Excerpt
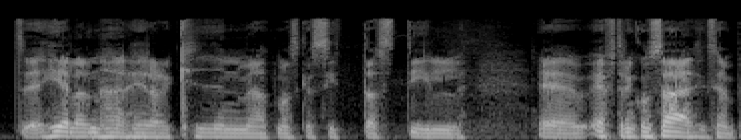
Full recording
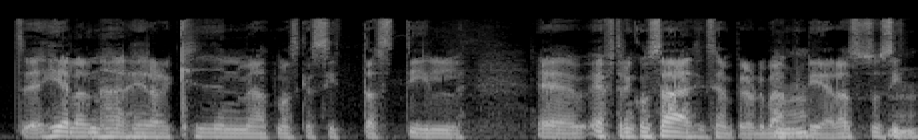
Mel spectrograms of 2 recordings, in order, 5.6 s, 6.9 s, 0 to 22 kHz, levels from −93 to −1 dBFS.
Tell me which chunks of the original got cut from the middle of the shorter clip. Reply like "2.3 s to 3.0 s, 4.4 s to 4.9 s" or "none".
none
